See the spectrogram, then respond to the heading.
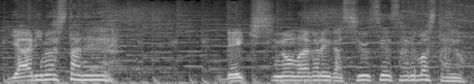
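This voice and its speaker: A man's voice: high-pitched, moderate pace. A man playing a polite, earnest young warrior in a Japanese anime game, formal and respectful, easily flustered. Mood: earnest, puzzled. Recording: music behind the voice.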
